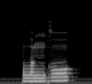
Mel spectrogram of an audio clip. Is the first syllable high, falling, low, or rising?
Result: low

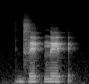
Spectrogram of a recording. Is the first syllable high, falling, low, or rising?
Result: high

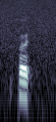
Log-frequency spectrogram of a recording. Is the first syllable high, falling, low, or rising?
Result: low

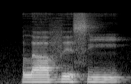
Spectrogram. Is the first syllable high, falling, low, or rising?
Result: low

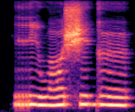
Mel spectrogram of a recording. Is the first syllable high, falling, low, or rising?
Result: low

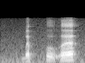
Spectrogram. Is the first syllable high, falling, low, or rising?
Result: low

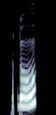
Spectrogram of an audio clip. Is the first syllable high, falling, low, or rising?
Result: rising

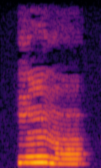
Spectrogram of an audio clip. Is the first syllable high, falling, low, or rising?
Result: high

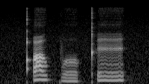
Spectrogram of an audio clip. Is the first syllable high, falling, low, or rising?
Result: high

